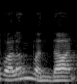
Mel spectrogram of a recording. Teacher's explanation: மகர மெய்யே அடுத்து வகரம் வரும்போது மகரமை தனக்குரிய அரை மாத்திரையிலிருந்து குறைந்து கால் மாத்திரை அளவு ஒளிக்கும். அததான் நம்ம என்ன சொல்லுவோம்னா மகர குறுக்கம்னு சொல்லுவோம்.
